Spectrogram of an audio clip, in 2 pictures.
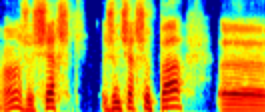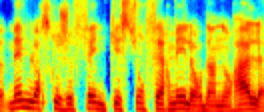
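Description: A man with an unremarkable speaking voice talks at a moderate pace with ordinary pitch variation, the sound dry with no echo and the background quiet. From Belgium. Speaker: language teacher trainer. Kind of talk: online workshop presentation. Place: home room. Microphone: video call.

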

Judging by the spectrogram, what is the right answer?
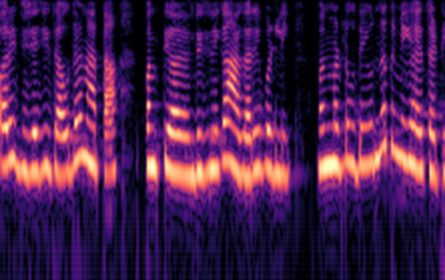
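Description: A woman puts on a cartoonish character voice at an extremely high pitch and a fairly quick pace. The intonation stays fairly even, and the sound is dry and close with no echo. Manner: chatty, insistent.

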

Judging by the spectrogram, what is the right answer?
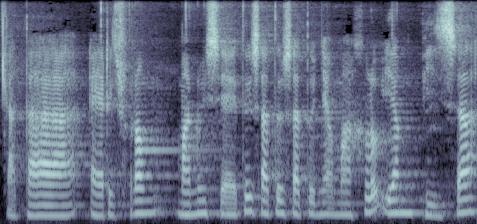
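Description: At a very slow pace, a man speaks in a fairly high voice with monotone, flat intonation. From Indonesia. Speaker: Islamic philosophy lecturer. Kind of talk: lecture. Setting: mosque lecture with microphone. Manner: formal. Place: hall.

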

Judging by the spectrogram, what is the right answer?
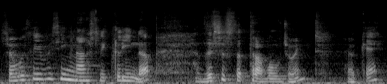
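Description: A man's somewhat breathy, dark, mellow voice over light background noise. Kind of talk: tutorial. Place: workshop. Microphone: camera far.

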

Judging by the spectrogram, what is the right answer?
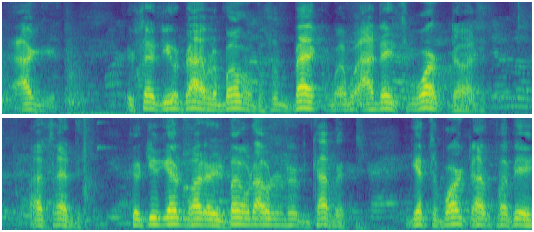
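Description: Speaking with an American accent at a fairly slow pace, the voice has ordinary pitch variation and long, frequent pauses over noticeable background noise. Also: man, fairly high pitch for a man. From Ohio, USA. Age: 80s+. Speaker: retired bulldozer operator. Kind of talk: interview answer. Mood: calm reminiscing. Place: home room. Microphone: phone near.

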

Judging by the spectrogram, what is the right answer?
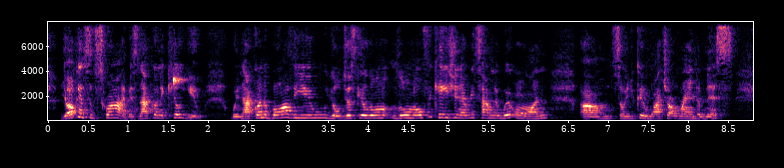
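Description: Very fast and animated, a woman speaks at a fairly high pitch with ordinary pitch variation. Room echo is audible. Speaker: food YouTube channel co-host. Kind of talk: casual thank-you message to viewers. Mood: warm, grateful, playful. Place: home room.

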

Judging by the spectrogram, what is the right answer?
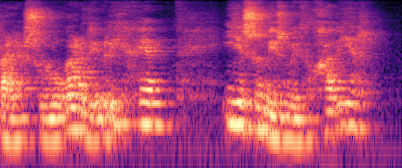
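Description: Strong room echo surrounds the recording. A woman speaks at a fairly quick pace.

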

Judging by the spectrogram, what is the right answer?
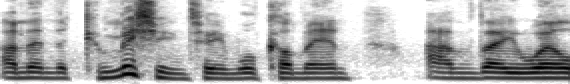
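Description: In a dry sound with no echo, a man talks at a fairly quick pace. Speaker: presenter. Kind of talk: explanatory vlog commentary. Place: street. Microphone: lapel.

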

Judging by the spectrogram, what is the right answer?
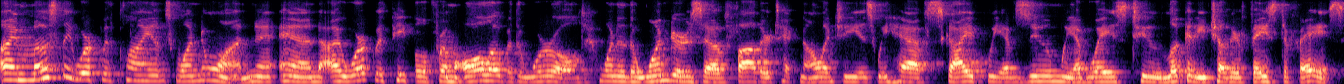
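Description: Fairly low in pitch, a woman speaks at a fairly slow pace with hardly any pauses over noticeable background noise. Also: ordinary pitch variation. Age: 60s. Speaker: nutritionist. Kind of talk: interview.

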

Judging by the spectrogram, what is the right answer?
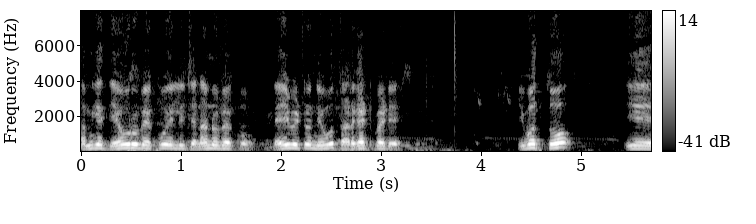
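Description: Here a man speaks with a high pitch. His voice sounds dry and close, without any echo. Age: 50s. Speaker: devotee and activist. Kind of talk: public protest appeal. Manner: impassioned, emphatic.

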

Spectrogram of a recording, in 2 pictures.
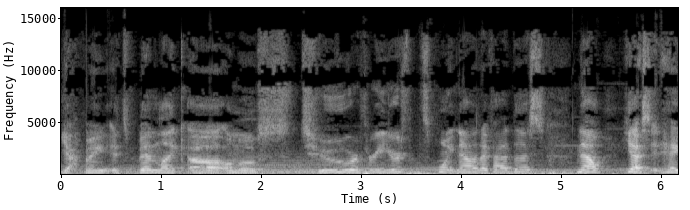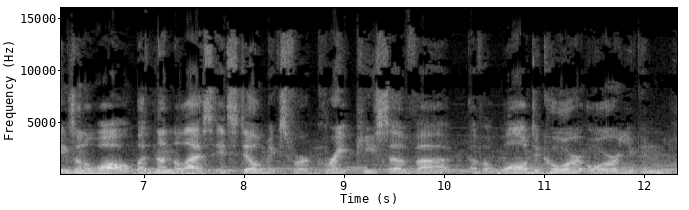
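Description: A man talks at a moderate pace with ordinary pitch variation while clear music plays in the background. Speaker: prop reviewer. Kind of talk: casual vlog chat. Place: home room. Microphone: phone near.

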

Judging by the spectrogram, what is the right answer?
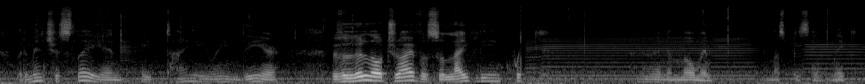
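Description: With music in the background, a man speaks at a moderate pace with big swings in loudness. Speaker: channel host reading a poem aloud. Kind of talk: poetry reading. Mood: warm, lively storytelling. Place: home room.

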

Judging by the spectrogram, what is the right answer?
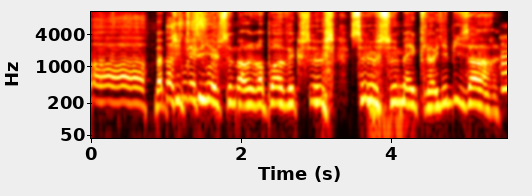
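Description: In a put-on character voice, a man speaks fairly slowly at a high pitch. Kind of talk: comic overacting. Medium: game stream. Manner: indignant, rambling, confused.

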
